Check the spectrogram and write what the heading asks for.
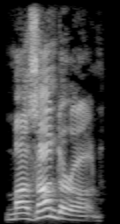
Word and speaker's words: Mazandaran: The more full name is FC Nasaji Mazandaran. No, I want to get my pronunciation right. I wrote it down for a reason. Mazandaran. That's what it is.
